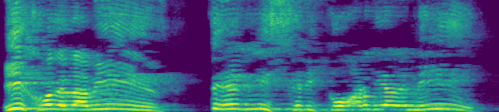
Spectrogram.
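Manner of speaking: loud pleading cry to Jesus. Retold or imitated. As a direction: call out to him desperately. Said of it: "él empieza a gritar". (grito suplicante)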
